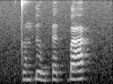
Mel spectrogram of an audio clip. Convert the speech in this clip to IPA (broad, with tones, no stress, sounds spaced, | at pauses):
t̪ ə˧˥ m ɗ ə˨˩˦ w ʔ ɛ˨˩ k̚ ɓ a˦˥ k̚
